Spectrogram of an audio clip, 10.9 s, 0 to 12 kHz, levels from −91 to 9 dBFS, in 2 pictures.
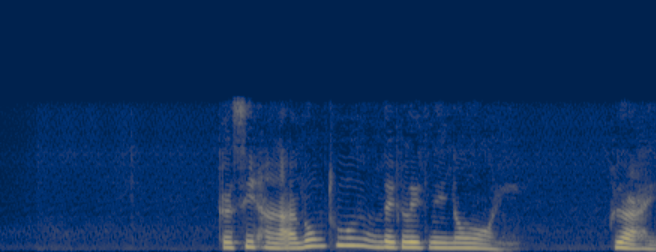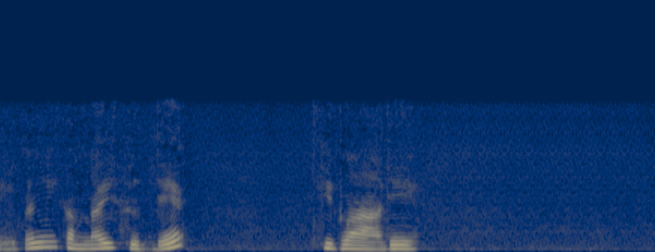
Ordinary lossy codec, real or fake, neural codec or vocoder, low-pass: AAC, 64 kbps; fake; codec, 16 kHz, 2 kbps, FunCodec, trained on Chinese and English, 25 frames a second; 7.2 kHz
